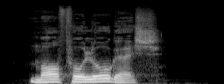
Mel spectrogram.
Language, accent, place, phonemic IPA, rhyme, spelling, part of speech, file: German, Germany, Berlin, /mɔʁfoˈloːɡɪʃ/, -oːɡɪʃ, morphologisch, adjective, De-morphologisch.ogg
- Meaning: morphological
